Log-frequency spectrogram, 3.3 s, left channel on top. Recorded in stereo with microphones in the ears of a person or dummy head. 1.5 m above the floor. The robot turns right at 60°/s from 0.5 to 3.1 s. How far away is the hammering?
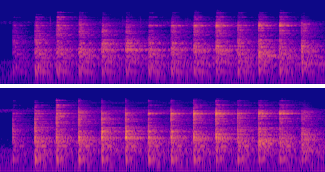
About 0.8 m.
